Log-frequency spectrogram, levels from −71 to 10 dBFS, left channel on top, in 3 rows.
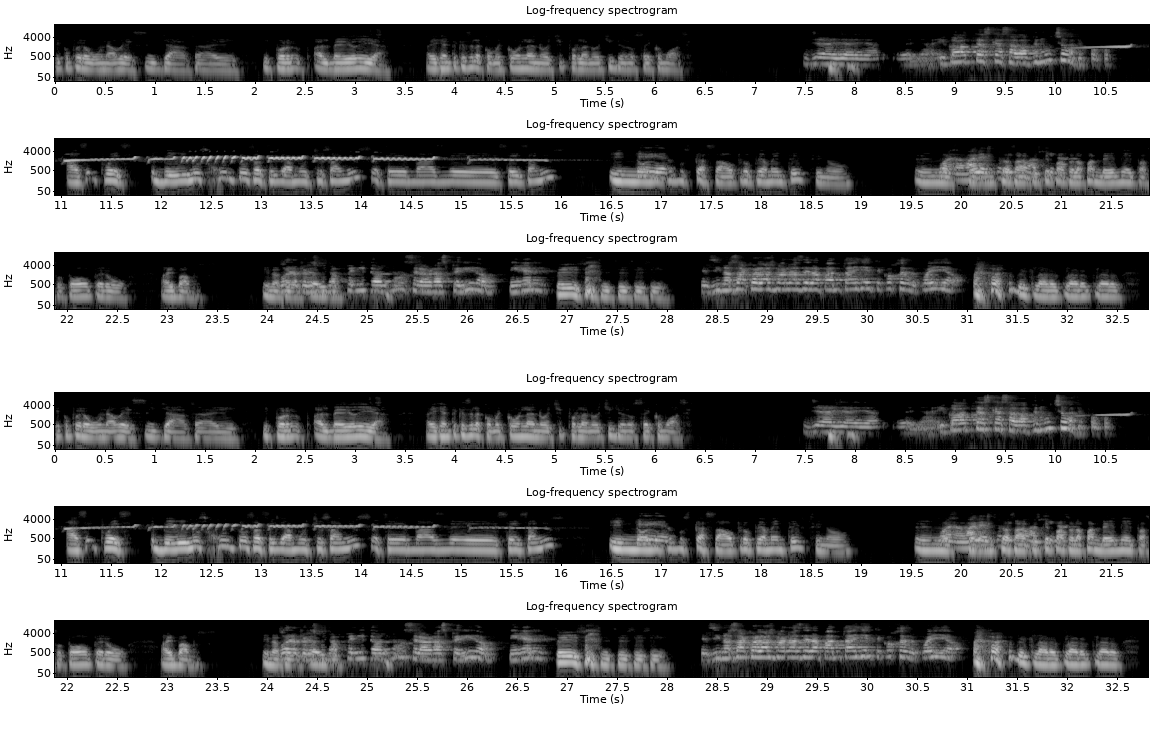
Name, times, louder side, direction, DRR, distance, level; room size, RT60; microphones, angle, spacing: voice 1, 0.0-1.8 2.2-3.3 3.7-6.2 7.9-8.0 11.0-15.9 16.5-18.9 19.5-22.6 22.9-23.3 24.0-24.7 26.9-28.0 31.1-32.5, right 3 dB, 90° right, 0.5 m, -24 dB
voice 2, 7.5-10.6 16.8-17.1 19.7-21.2 24.1-26.9 27.2-27.3 28.3-31.2, right 1 dB, 30° right, 0.7 m, -24 dB
Bird, 10.2-10.8 11.0-14.7 15.1-15.9, left 8 dB, 70° left, 0.3 m, -21 dB
2.6 x 2.1 x 2.4 m
head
